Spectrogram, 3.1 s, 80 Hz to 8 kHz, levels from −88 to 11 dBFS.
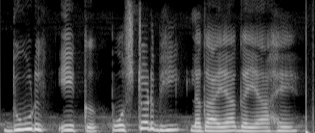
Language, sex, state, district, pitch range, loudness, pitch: Hindi, female, Bihar, West Champaran, 235-290 Hz, -12 LUFS, 265 Hz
